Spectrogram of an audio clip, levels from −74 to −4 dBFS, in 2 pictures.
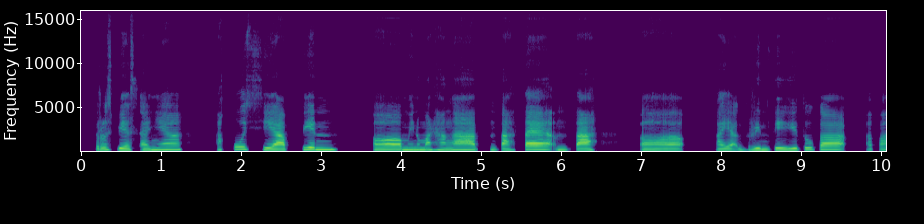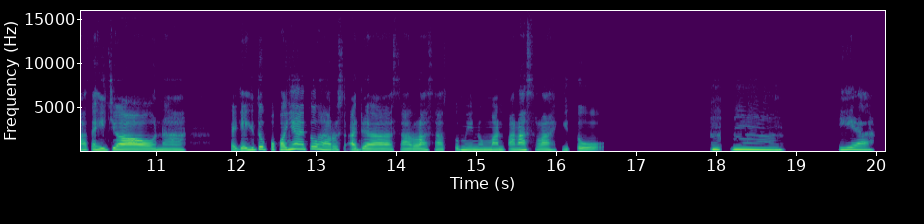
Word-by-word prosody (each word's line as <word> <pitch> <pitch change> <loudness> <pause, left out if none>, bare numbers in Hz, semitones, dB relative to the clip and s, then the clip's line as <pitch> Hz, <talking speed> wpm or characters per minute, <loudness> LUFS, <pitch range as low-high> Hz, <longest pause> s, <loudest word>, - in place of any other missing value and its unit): Terus, 210 +2 -2
biasanya 205 +4 0 0.4
aku 260 +8 -3
siapin, 230 +1 +2 0.5
eee, 210 0 +5
minuman 205 -1 0
hangat, 210 +1 +2
entah 190 -2 -1
teh, 230 0 +6 0.2
entah, 190 0 +3 0.6
eee, 195 -1 +1 0.5
kayak 185 0 -1
green 185 0 -2
tea, 205 +1 +1 0.2
gitu 225 +3 -3
Kak, 230 -1 +3 0.2
apa, 205 +4 -5
teh 205 - -2
hijau. 205 0 +4
Nah, 185 0 -5 0.6
kayak-kayak 205 +1 -2
gitu, 280 - +2
pokoknya, 235 +5 +1
itu 295 - -2
harus 215 -3 -1
ada 195 0 +1
salah 195 0 -2
satu 200 +1 -8
minuman 195 -1 -3
panaslah, 200 -1 -2
gitu. 95 - -5 1.3
Mhm, 235 -3 0 0.7
iya. 225 -2 -2
205 Hz, 100 wpm, -23 LUFS, 195-225 Hz, 1.3 s, teh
